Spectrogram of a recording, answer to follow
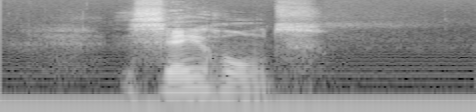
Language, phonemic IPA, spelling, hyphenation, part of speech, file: Dutch, /ˈzeːɦɔnt/, zeehond, zee‧hond, noun, Nl-zeehond.ogg
- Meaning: seal, any member of the family Phocidae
